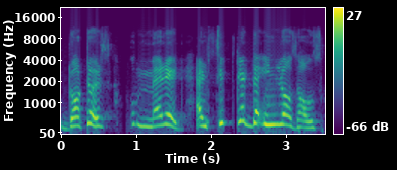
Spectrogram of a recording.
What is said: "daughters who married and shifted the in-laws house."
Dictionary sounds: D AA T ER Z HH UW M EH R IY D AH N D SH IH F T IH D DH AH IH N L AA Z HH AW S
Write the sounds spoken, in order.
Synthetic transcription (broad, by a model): D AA T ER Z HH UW M EH R IY D AH N D S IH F T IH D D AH IH N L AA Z HH AW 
